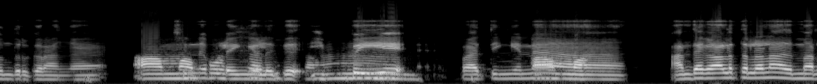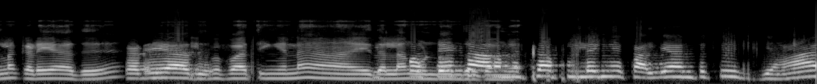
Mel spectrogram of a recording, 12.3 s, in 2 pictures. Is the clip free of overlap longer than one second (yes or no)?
no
